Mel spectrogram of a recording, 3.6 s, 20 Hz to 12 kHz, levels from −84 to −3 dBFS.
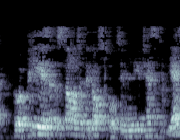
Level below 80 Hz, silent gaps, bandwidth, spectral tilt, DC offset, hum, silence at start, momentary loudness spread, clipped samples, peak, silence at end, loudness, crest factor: -72 dBFS; none; 6.4 kHz; -6 dB/octave; under 0.1%; none; 0 s; 11 LU; under 0.1%; -4 dBFS; 0 s; -21 LUFS; 16 dB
